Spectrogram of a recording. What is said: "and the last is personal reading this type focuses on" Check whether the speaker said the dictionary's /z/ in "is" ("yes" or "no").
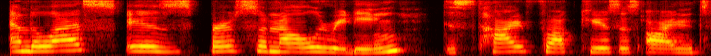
yes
